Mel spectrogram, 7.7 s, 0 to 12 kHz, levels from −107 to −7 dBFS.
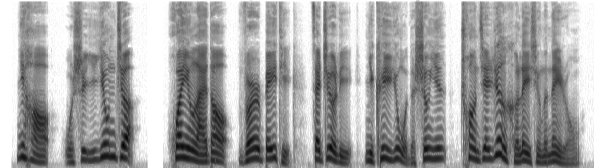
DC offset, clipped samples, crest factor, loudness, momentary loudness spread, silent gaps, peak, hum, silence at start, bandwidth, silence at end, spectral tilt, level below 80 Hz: under 0.1%; under 0.1%; 18 dB; -21 LUFS; 10 LU; 1.83-2.03 s; -4 dBFS; none; 0.2 s; 12 kHz; 0.5 s; -5.5 dB/octave; -60 dBFS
